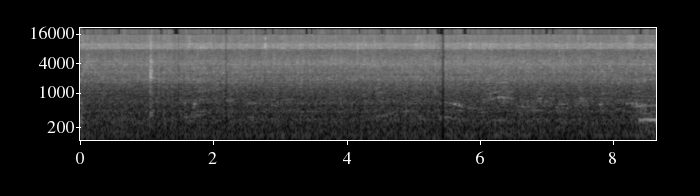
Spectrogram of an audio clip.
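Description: Noodles frying in a pan as soy sauce is added, a steady broadband sizzle running throughout at moderate level with a faint stirring knock near the start, quiet and without talk.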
